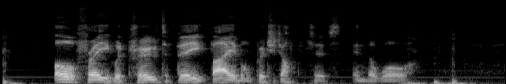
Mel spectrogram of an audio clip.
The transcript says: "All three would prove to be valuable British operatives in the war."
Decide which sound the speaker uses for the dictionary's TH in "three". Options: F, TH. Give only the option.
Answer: F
